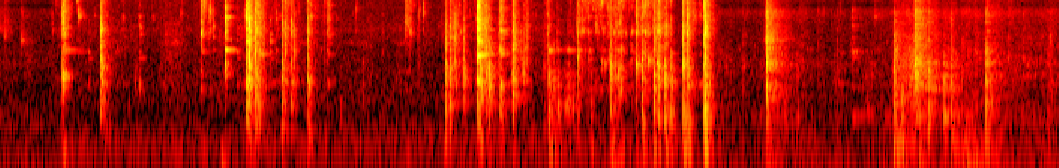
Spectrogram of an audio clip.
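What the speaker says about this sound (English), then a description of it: "Now that we've put the newspaper and the water into the blender" Soaked newspaper and water being scooped with a measuring cup and dropped into a blender jar, giving scattered clinks, taps and wet plops, quiet and intermittent.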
